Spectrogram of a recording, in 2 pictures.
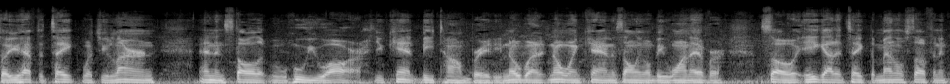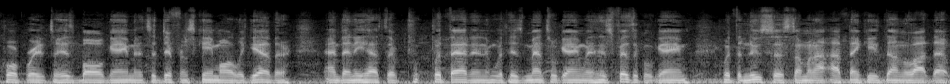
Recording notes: live from Buccaneers Training Camp on Tuesday morning.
